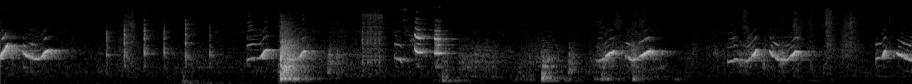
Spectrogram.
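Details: Captive female common hill myna kept as a pet, giving wavering, warbled whistles that rise and fall, repeated in similar phrases. Sharp clicks and a few broad noisy bursts fall between them.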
